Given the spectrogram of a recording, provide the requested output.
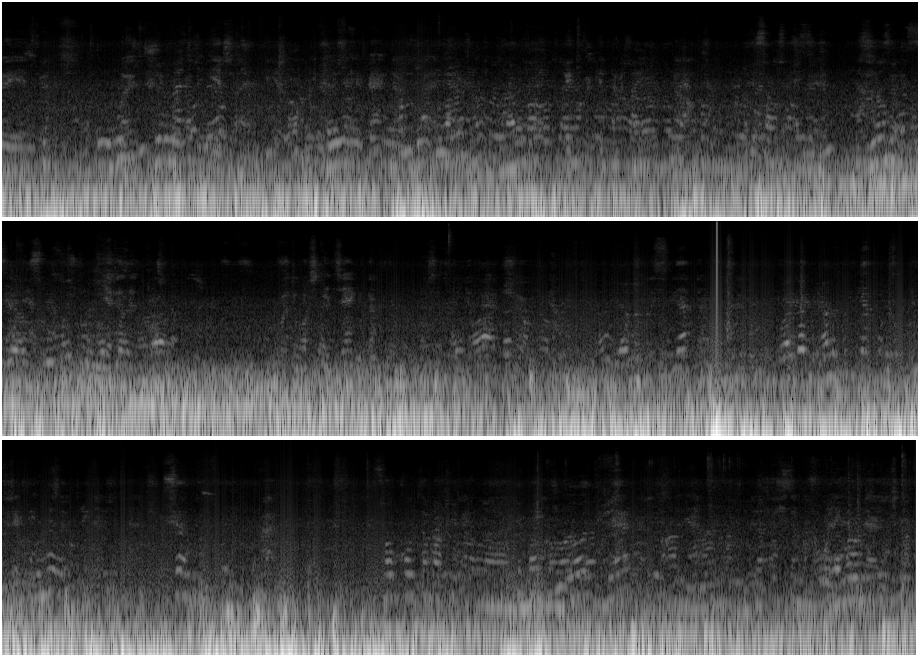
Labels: Are multiple people speaking?
yes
